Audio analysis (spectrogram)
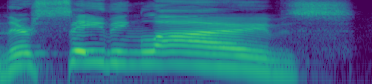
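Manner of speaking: slow mocking Irish leprechaun lilt; drawn-out hammy leprechaun voice. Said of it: "My leprechaun voice cracks you up".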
